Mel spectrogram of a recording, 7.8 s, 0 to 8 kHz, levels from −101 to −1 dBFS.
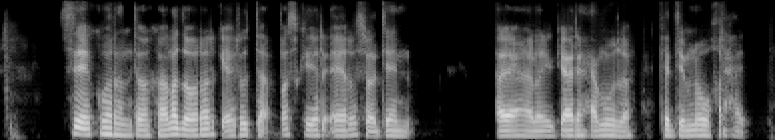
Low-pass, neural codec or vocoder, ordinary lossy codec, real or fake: none; codec, 16 kHz, 4 kbps, X-Codec, HuBERT features, trained on general audio; none; fake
